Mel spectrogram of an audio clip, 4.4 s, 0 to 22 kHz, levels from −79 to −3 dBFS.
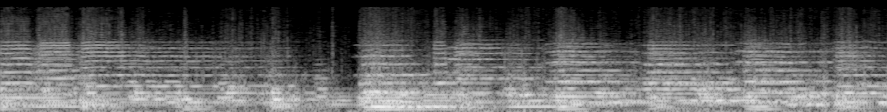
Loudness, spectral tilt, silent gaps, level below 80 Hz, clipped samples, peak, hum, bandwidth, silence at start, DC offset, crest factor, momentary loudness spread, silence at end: -15 LUFS; -6.5 dB/octave; none; -38 dBFS; under 0.1%; 0 dBFS; none; 16.5 kHz; 0 s; under 0.1%; 14 dB; 5 LU; 0 s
